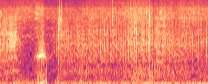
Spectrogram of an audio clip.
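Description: Wind buffeting the microphone of a camera mounted on a mountain bike, with the rumble and clatter of the bike rolling fast down a dirt trail. There is a brief dip about a second in and a few sharp clicks later on.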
